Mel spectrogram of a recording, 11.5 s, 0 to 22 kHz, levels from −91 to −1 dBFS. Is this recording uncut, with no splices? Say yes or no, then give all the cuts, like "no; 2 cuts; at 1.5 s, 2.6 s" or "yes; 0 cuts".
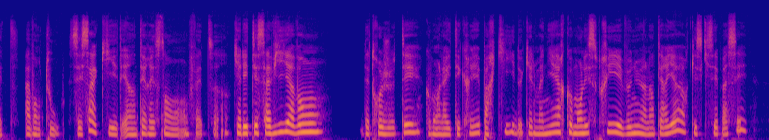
no; 3 cuts; at 0.9 s, 3.5 s, 6.4 s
